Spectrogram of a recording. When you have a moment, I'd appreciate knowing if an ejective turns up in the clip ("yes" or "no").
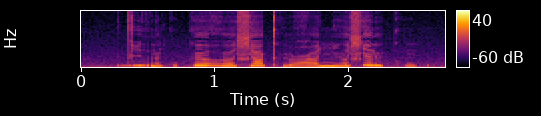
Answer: no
